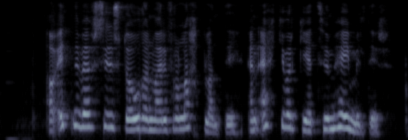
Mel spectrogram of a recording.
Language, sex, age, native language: Icelandic, female, 40-49, Icelandic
